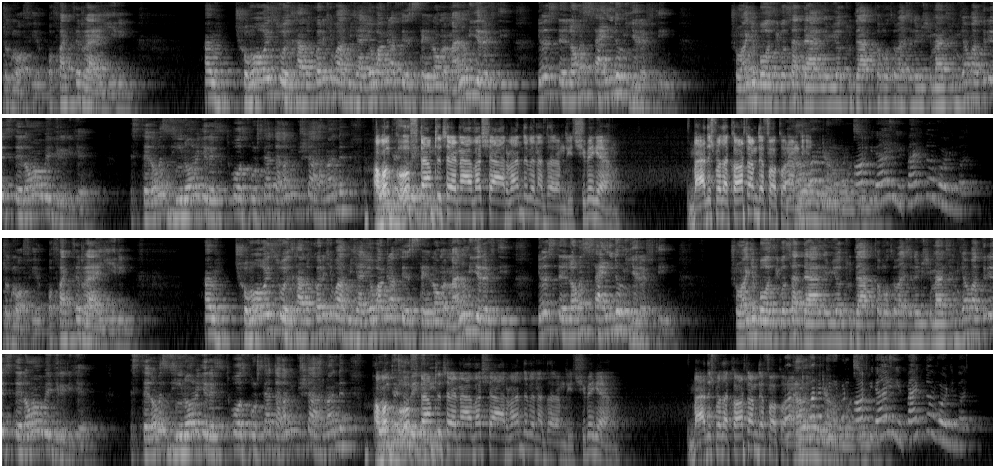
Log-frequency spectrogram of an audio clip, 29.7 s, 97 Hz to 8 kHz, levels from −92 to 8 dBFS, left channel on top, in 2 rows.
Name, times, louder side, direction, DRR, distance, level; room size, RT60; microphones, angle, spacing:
voice 1, 0.0-1.9 3.0-7.6 8.0-10.0 10.9-16.1 16.8-20.0 20.5-21.4 26.7-27.9, right 2 dB, 25° right, 2.9 m, -34 dB
voice 2, 20.4-24.1 25.1-27.0, left 7 dB, 85° left, 0.5 m, -27 dB
voice 3, 26.6-29.3, right 3 dB, 60° right, 2.3 m, -39 dB
17.5 x 15.0 x 3.6 m
head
